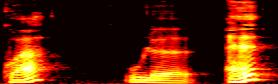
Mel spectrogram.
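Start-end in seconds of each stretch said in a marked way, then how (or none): 0.0-0.4 QUOI rising like a question, louder; "quoi" as a loud upward query. Shown as a demonstration. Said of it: "doit monter sans variation, un peu comme". 1.7-2.0 HEIN swept upward, loud; "hein" rising sharply from mid pitch; rising exclamation. Shown as a demonstration.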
